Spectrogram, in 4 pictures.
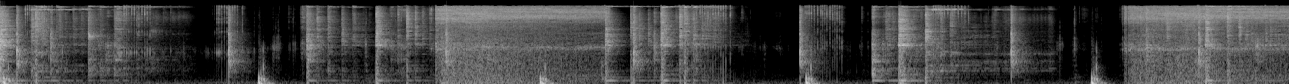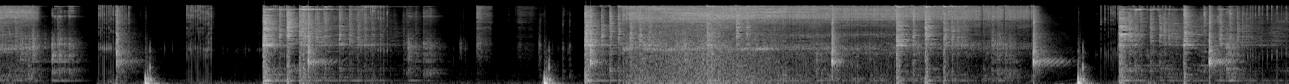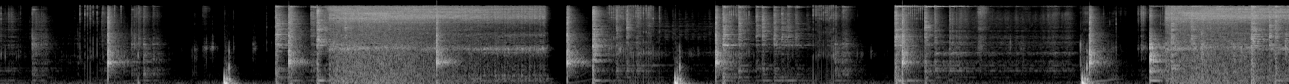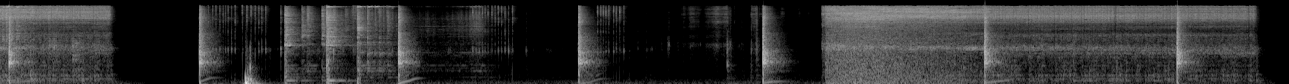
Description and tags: String Mouse
mouse, string, toy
